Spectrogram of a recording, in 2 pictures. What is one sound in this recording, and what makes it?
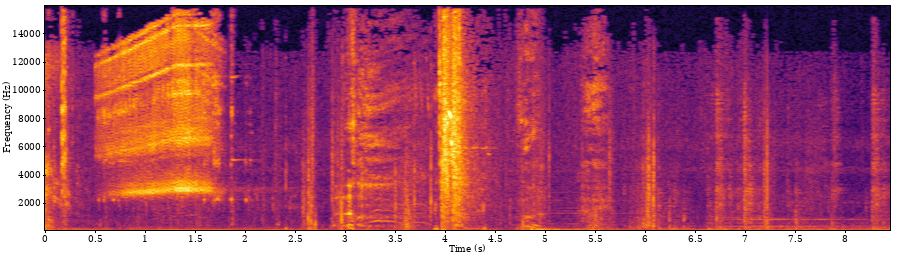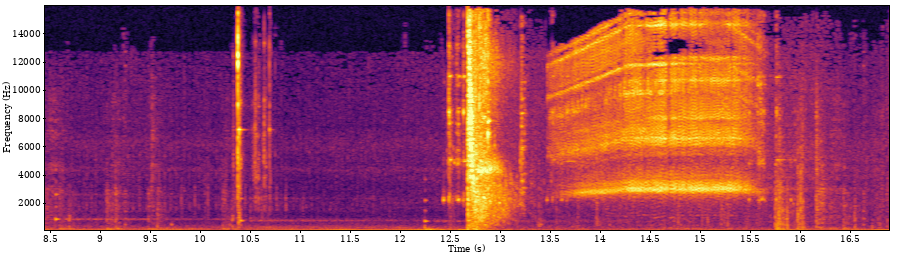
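A cable line whines and whirs as a figure slides along it.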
